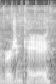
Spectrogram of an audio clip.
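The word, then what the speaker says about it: Ver.Ka: yeah it should be it should be kah because it's short for katoki uh it's not an acronym but in japan they do actually pronounce it version ka so if you like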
